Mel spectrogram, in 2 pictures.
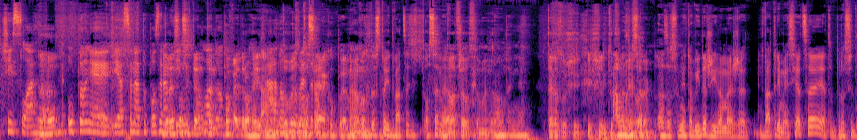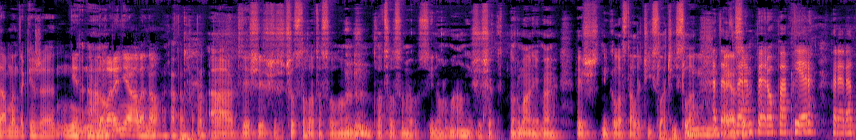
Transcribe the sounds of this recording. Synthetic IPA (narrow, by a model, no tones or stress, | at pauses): t͡ʃiːslaaɦauːpl̩ɲɛjasanat̪ɔpɔzɾd̪ɾɛsɔsit̪ɛnɛnt̪ɔʋɛd̪ɾɔɦɛjaɔɔʋɛd̪t̪ɔajakupujɛmakɔɡd̪ɔst̪ɔjiːd̪ʋat͡sacɔsɛmɛd̪ʋat͡saɔsɛmɛ̰nɔt̪aɡɲɛ | t̪ɛɾazuʃiʃlit̪ualɛmɛassɔɾɛaɛzasamɲɛt̪ɔʋid̪r̩ʒiːnɔmɛʒɛ | d̪ʋat̪ɾimɛsɪat͡sɛjat̪ɔpɾɔscɛd̪aːmlɛnt̪akɛːʒɛɲɪɛanɔʋaɾɛɲɪaalɛnɔxaːpɛmxaːpɛmʔa̰ʋɛʃɛʃɛt͡ʃɔst̪aːd̪ʋat͡sacsɔlɔnd̪ʋat͡saɟɔsɛmɛʊɾsinɔɾma̰ːlniʒɛʃaɡ | nɔɾmaːlɲɛmaʋɪɛʃnikɔlast̪aːlɛt͡ʃiːsla̰t͡ʃiːsla̰aɛaajaʋɛɾɛmpɛɾɔpapɪɛɾpɾɛɾat̪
